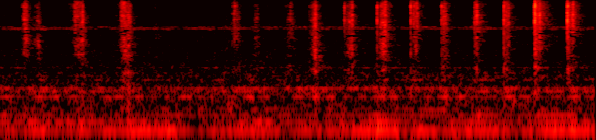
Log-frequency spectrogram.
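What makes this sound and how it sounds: Long acrylic nails tap and scratch a palm-sized solid blue agate stone with a rough, faceted surface while it is held up. The result is a quick, uneven series of crisp, bright clicks and short scrapes that die away almost instantly, over a faint steady low hum.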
